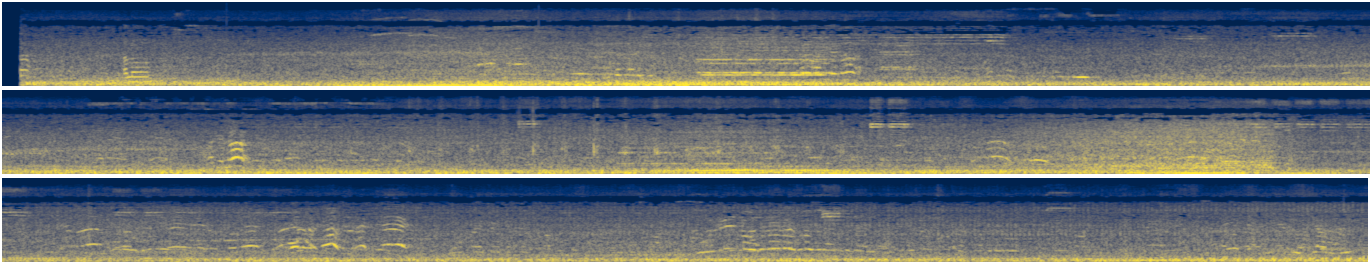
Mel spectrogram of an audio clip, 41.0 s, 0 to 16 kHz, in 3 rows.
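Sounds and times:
traffic engines running: 0.2s - 41.0s
people talking: 4.6s - 9.0s, 27.9s - 41.0s.

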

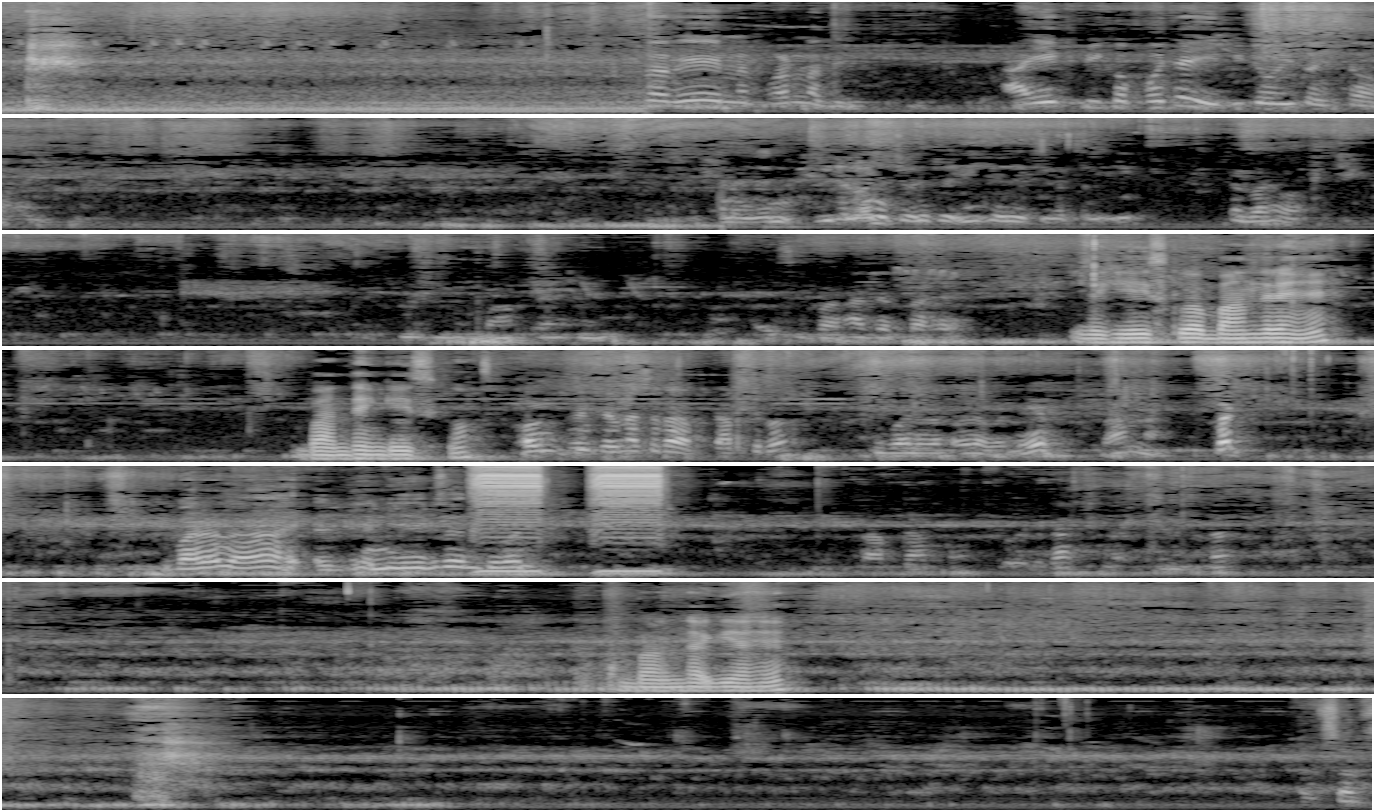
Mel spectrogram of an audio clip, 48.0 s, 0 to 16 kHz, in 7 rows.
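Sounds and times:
people talking indistinctly: 5.0s - 7.2s, 10.4s - 13.8s, 15.7s - 20.5s, 21.9s - 30.2s.

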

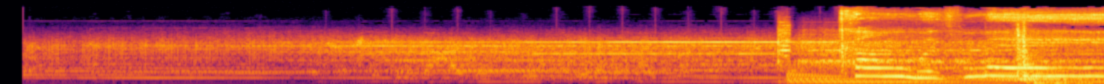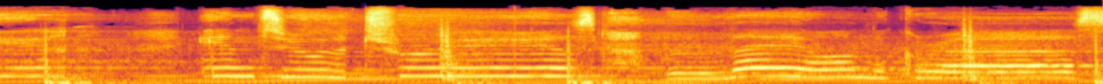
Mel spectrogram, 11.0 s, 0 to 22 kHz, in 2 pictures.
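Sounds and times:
sustained tonal drone: 0.1s - 8.3s.

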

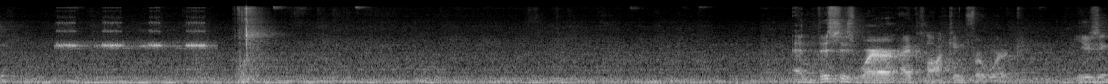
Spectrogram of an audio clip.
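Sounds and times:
steady low hum: 0.0s - 11.0s
short high-pitched beeps: 0.6s - 2.2s.

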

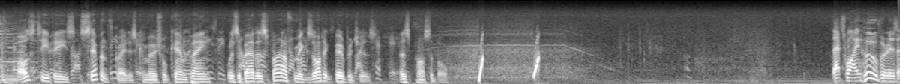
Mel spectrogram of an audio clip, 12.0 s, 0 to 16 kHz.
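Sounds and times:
rising bloop sound effects: 6.4s - 7.4s.

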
